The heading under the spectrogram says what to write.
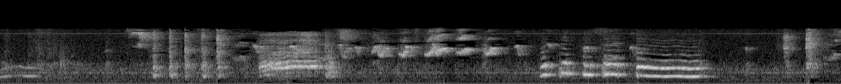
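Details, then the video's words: Pet Eclectus parrot singing one of its own made-up songs: a lively run of varied harmonic notes, clicks and warbled phrases, some rising and falling whistled tones, steady and dense for about six seconds before trailing off. "singing eclectus"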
